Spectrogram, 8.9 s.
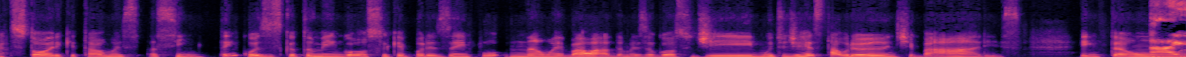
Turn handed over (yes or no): yes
